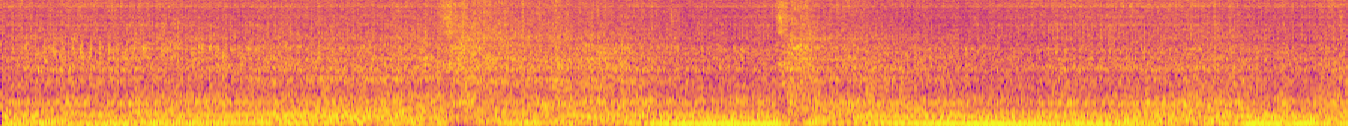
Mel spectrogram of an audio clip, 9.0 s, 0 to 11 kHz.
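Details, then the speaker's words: 1956 Studebaker Golden Hawk V8 at its first start, not yet able to start on its own: it runs rough but fires, picking up quickly on two sharp throttle blips and settling back. It is running on all cylinders, with compression still unknown. "It revs quick. It was actually running on all the cylinders."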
